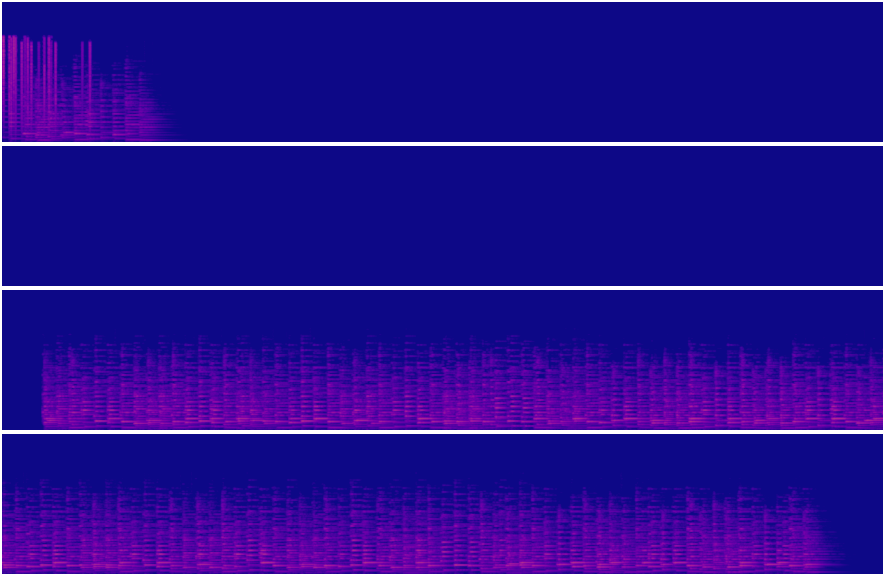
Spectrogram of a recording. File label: Drop Arps WET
